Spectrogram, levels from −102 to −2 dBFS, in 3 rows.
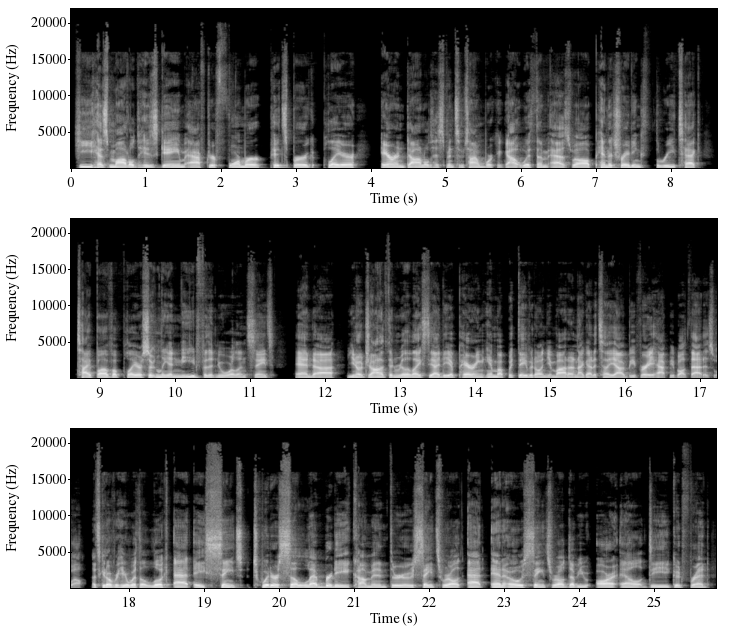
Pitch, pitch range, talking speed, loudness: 110 Hz, 100-120 Hz, 215 wpm, -19 LUFS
